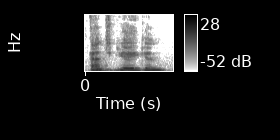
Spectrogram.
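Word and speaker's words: entgegen: that's the Z now the E and the Z come from German words and I'm going to probably mispronounced these but it's NT aegon for opposite in zou saman for the same so that's where the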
